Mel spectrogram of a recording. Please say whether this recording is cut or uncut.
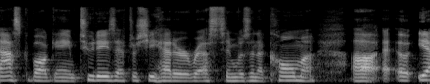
uncut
